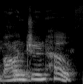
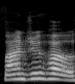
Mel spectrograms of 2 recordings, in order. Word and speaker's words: Bong Joon Ho: Bong Joon Ho. – Bong Joon Ho.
